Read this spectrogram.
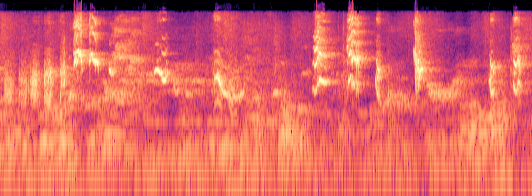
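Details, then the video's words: Long-tailed shrike lure song to stir other shrikes: spaced harsh squawks and short whistled notes over a murmur of low background sound. "PANCINGAN AMPUH BURUNG CENDET AGAR CEPAT GACOR - cendet manapun langsung nyaut dan emosi"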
